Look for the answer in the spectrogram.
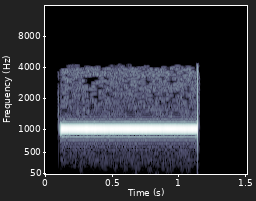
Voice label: Fire Department Dispatch, scanner

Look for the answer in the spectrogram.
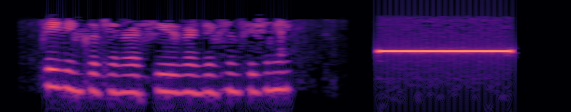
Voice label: Fire Department Dispatch; Grand Junction

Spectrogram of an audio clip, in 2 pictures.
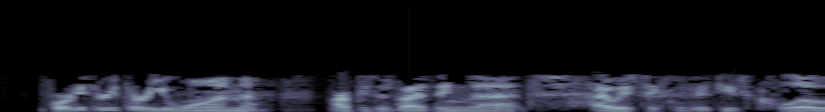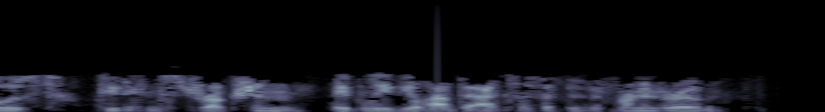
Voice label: Mesa County Sheriff Dispatch

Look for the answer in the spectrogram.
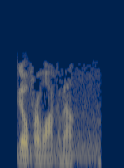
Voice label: Tactical Incidents, scanner

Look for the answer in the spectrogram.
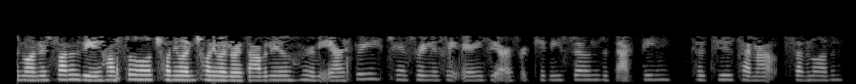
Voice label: Fire Dispatch

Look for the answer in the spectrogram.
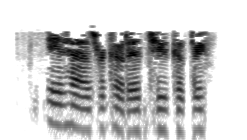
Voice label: Fire Dispatch, scanner

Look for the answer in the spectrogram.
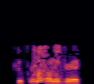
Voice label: Police Dispatch, scanner; Police 1 Dispatch

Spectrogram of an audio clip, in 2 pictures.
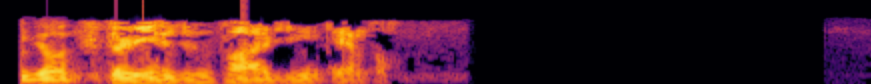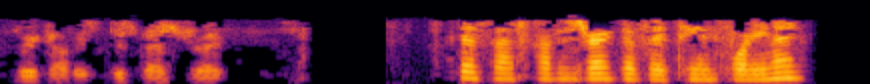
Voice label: Fire Dispatch

